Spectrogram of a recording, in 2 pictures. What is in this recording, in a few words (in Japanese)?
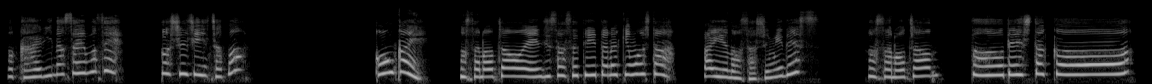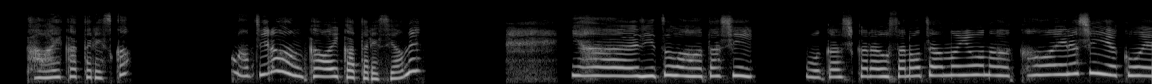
フリートーク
